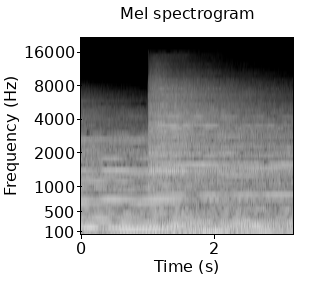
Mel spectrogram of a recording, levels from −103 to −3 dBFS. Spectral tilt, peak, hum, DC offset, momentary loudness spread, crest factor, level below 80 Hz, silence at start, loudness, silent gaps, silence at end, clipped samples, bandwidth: -6 dB/octave; -10 dBFS; none; under 0.1%; 4 LU; 14 dB; -44 dBFS; 0 s; -24 LUFS; none; 0 s; under 0.1%; 10.5 kHz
